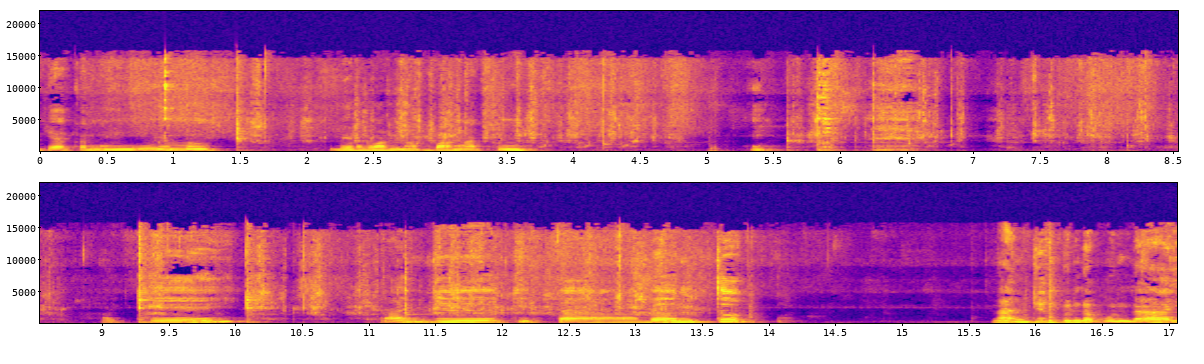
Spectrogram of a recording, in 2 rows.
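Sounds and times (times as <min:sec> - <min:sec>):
metal spoon scraping plate: 0:00.8 - 0:04.9, 0:05.6 - 0:13.6.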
